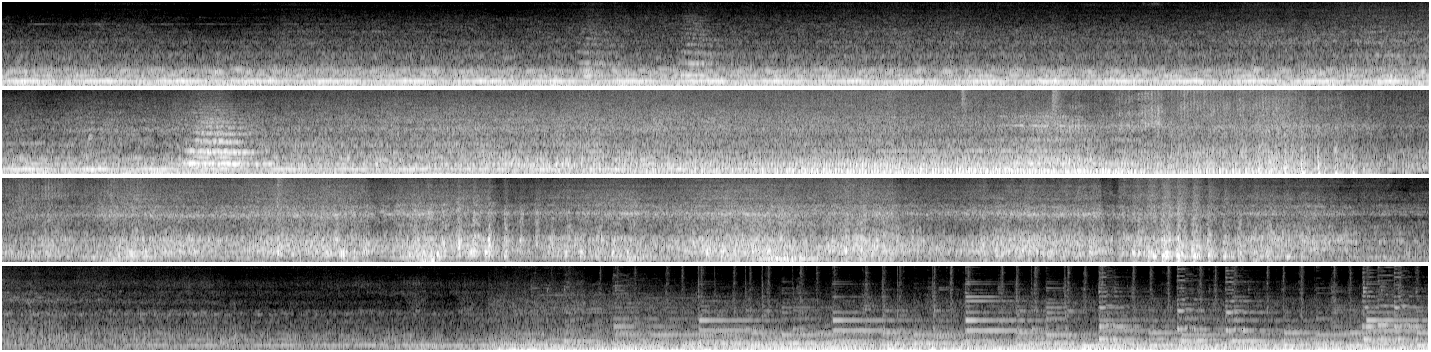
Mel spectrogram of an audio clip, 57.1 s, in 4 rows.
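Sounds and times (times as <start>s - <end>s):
diesel locomotive engine rumbling: 0.0s - 57.0s
train horn: 4.8s - 7.9s, 16.0s - 18.3s, 23.5s - 25.4s.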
